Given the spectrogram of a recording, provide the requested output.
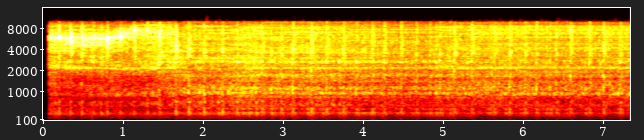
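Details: KTM 380 SMR two-stroke at fast raspy idle: dense uneven rattle over the exhaust buzz; bad engine noise, cause unclear.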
